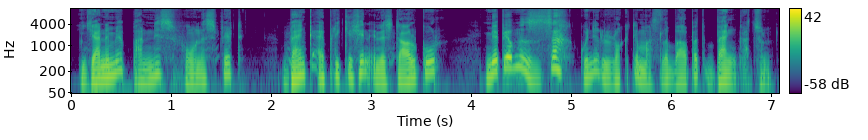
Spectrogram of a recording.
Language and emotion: Kashmiri, happy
